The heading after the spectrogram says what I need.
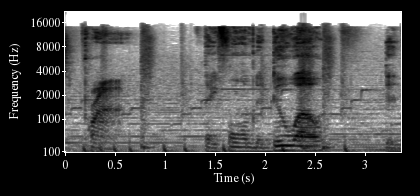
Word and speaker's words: PRhyme: the five nine hy m that's how they pronounce it prime they formed a duo the DJ / producer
